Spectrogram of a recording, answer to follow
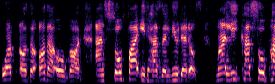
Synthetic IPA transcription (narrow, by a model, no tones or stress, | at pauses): wɜkɔðəʔɔðə˞ʔoɡɔdʔãnsofaʔit̚ɦazɪljudɛdʌs | malikʰasopa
